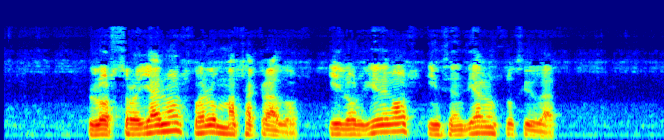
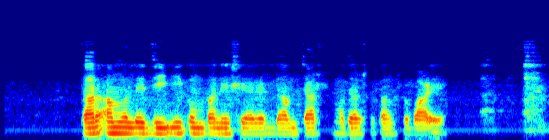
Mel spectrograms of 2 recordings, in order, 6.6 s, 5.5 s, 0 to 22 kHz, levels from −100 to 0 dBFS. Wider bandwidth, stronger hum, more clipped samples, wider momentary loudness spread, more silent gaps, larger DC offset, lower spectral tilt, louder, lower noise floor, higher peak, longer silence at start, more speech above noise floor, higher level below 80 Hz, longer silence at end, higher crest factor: first, 5.8 kHz vs 4.1 kHz; neither; neither; about the same, 9 LU vs 11 LU; neither; neither; second, -9 dB/octave vs -12.5 dB/octave; first, -17 LUFS vs -20 LUFS; second, -59 dBFS vs -77 dBFS; about the same, -2 dBFS vs -2 dBFS; about the same, 0.9 s vs 0.85 s; second, 43 dB vs 58 dB; first, -50 dBFS vs -62 dBFS; about the same, 1.1 s vs 1.1 s; about the same, 16 dB vs 18 dB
